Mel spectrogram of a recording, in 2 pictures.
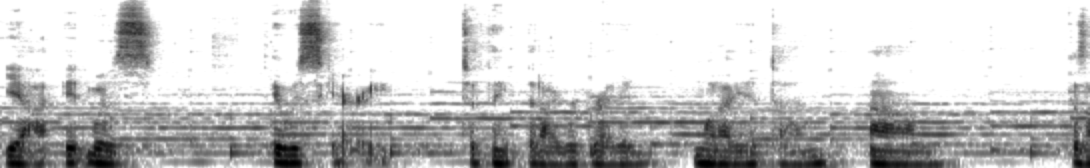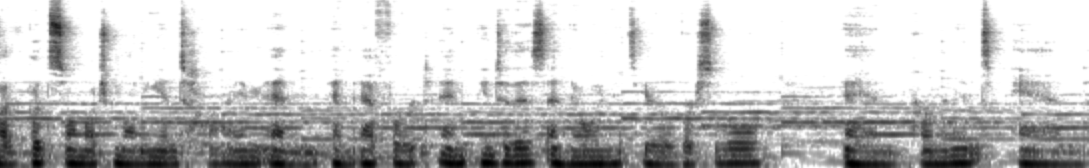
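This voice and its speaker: A man's voice: lowish voice, little pitch movement, normal speed, loud music behind the voice. A man giving regretful, hesitant personal testimony in an interview.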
